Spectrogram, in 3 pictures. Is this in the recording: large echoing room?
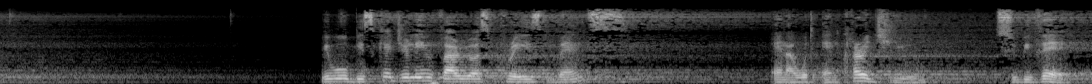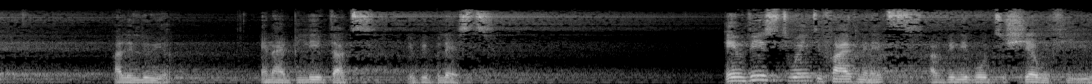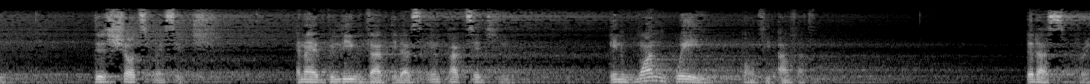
yes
